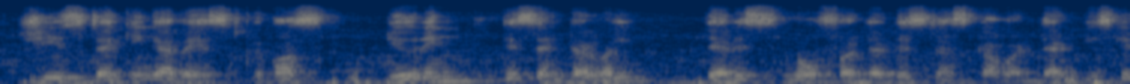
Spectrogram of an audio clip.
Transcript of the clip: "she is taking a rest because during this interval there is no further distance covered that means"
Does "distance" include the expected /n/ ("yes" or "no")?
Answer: yes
